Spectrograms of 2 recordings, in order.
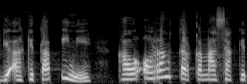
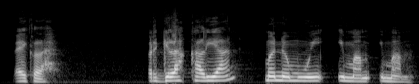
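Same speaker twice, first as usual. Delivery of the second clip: calm Jesus; 6 semitones lower than usual. Acted. Jesus speaks calmly.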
